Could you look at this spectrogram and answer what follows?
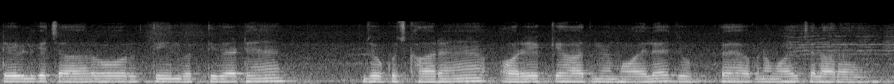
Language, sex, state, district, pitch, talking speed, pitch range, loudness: Hindi, male, Uttar Pradesh, Shamli, 130 Hz, 180 wpm, 125-135 Hz, -15 LUFS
